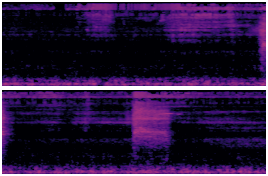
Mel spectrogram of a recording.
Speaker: And then as I pull out, we're going to walk it out as we suction. And right now it's suctioning.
